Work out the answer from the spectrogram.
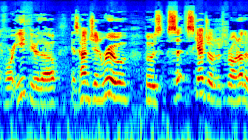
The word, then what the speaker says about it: Ryu: He told everybody to call him Ryu, not Ryu.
